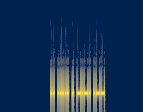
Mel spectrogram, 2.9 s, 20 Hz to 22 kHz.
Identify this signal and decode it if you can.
Morse code, heard as a keyed tone, about 50 wpm, 700 Hz. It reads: I5ECW
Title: Call Signs - 50wpm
